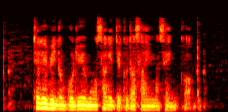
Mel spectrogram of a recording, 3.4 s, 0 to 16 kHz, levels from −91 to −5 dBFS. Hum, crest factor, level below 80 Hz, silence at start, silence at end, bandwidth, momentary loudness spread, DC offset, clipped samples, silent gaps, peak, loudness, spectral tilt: none; 18 dB; -60 dBFS; 0.5 s; 0.4 s; 8.8 kHz; 17 LU; under 0.1%; under 0.1%; none; -8 dBFS; -24 LUFS; -6.5 dB/octave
